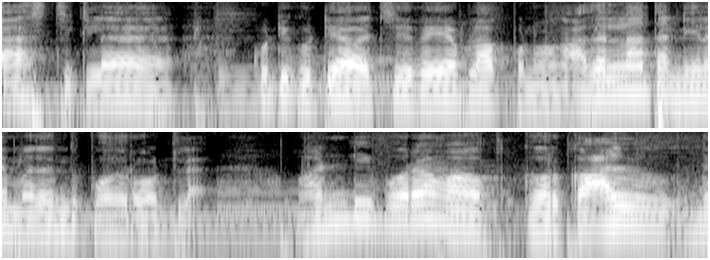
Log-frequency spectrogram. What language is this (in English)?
Tamil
